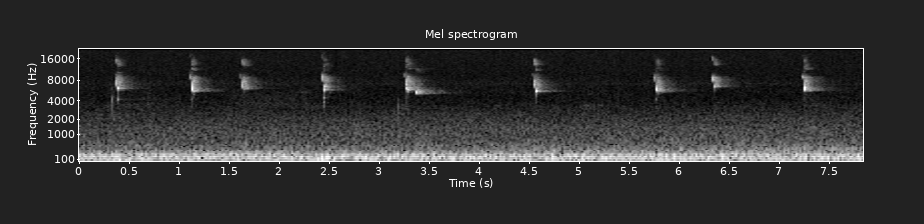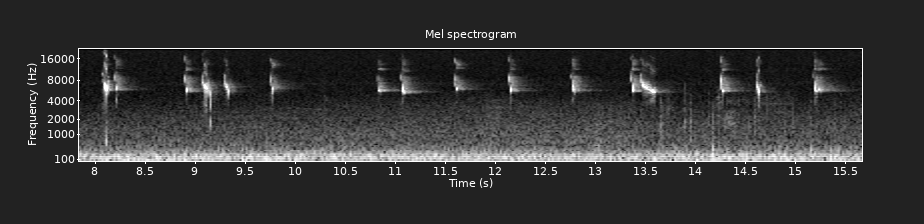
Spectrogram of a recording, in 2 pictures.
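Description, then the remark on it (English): A small bird, held alone in a bag during bird banding, gives a steady series of sharp, high-pitched chip calls, roughly one every half second or so, growing a bit quicker and clustered later, over a low continuous rumble with no talking. “Back in the bag now, alone, chipping.”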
